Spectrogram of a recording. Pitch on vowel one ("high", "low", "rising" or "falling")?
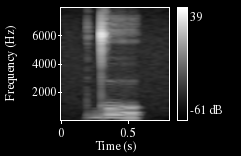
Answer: low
